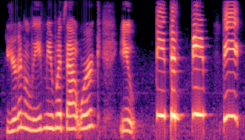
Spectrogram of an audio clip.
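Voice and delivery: high, loud, bleeped insults; angry persecutor. Acted. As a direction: snap at them like a cornered animal. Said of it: "the persecutor, um, is like".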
